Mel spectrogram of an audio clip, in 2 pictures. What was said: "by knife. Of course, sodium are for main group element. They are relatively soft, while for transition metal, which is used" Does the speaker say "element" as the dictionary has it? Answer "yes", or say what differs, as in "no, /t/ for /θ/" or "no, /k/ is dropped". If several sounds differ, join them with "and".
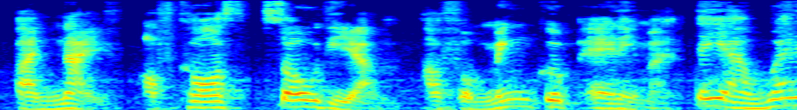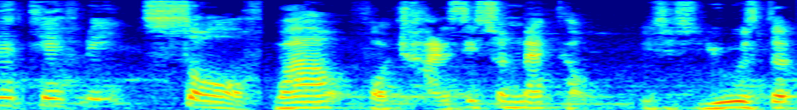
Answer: no, /n/ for /l/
